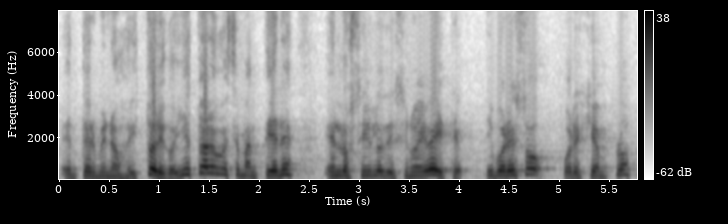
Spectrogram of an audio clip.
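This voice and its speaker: A man lecturing in a didactic, measured way with formal phrasing. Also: high voice, lively intonation, darkish tone. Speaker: lecturer, historian. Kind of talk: public lecture on history, with slides.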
